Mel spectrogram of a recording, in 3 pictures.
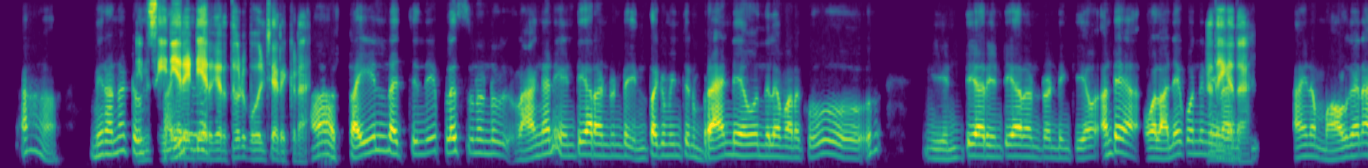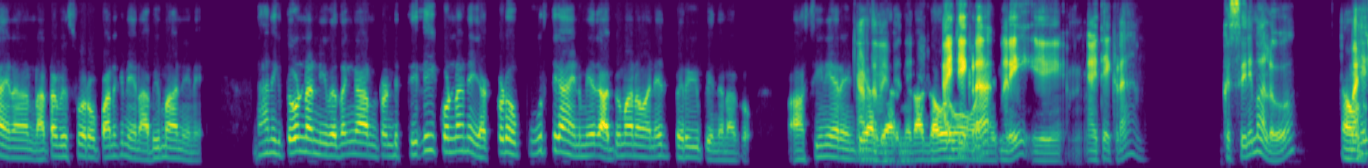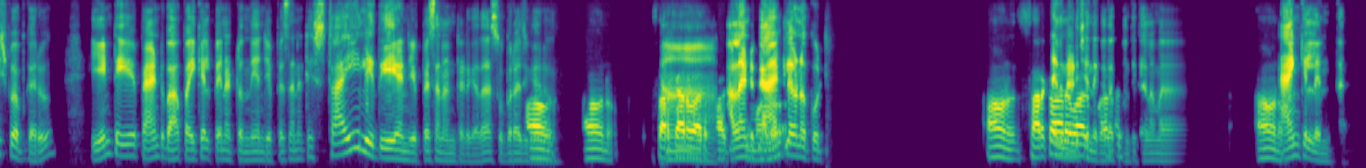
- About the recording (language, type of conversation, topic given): Telugu, podcast, సినిమాలు, టీవీ కార్యక్రమాలు ప్రజల ఫ్యాషన్‌పై ఎంతవరకు ప్రభావం చూపుతున్నాయి?
- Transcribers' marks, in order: in English: "స్టైల్"; in English: "సీనియర్"; in English: "స్టైల్"; in English: "ప్లస్"; in English: "బ్రాండ్"; in English: "సీనియర్"; tapping; in English: "యాంకల్ లెంన్త్"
